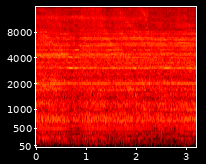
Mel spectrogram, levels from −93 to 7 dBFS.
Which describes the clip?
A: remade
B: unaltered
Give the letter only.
B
